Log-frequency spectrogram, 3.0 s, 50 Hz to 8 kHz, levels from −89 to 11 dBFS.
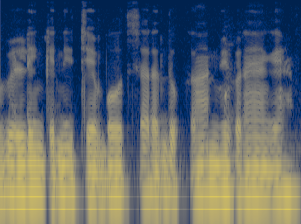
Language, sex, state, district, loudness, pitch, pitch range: Hindi, male, Jharkhand, Palamu, -16 LUFS, 90 Hz, 90-95 Hz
